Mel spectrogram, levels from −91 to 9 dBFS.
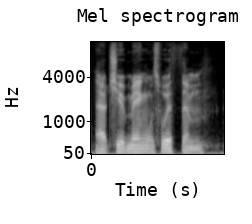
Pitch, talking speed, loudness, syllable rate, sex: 95 Hz, 215 wpm, -17 LUFS, 4.0 syllables/s, male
